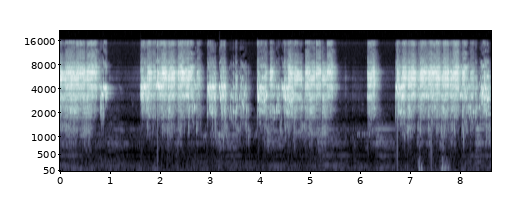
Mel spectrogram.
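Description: Budgerigars chatter and warble in dense, scratchy, high-pitched bursts of one to two seconds, separated by brief pauses.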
